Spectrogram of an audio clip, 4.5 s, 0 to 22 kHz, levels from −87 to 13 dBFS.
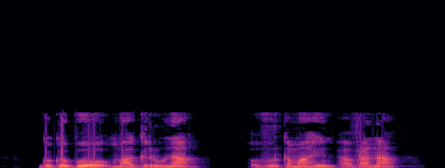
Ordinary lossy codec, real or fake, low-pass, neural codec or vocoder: AAC, 32 kbps; real; 7.2 kHz; none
